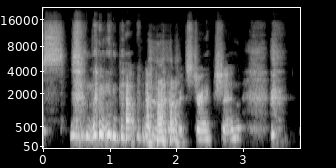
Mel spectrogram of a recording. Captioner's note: laughs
